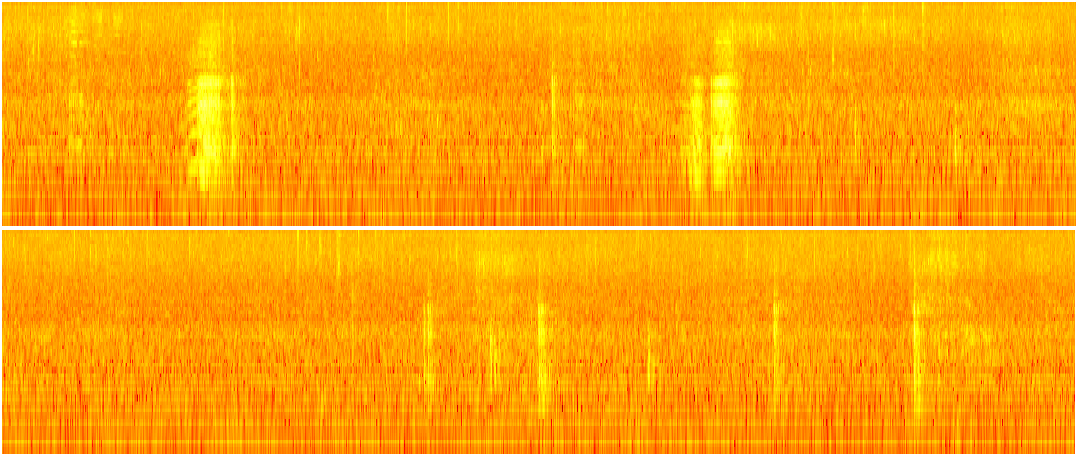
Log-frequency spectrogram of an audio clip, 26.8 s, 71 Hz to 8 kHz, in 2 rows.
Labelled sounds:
2.3	2.8	croaking sound likely from a nearby submerged object, 1.2 to 1.7 kHz
8.9	9.1	croaking sound likely from a nearby submerged object, 1.3 to 1.6 kHz

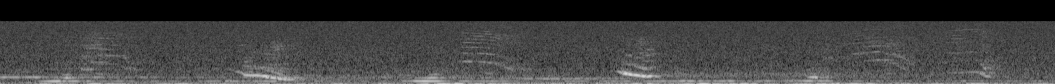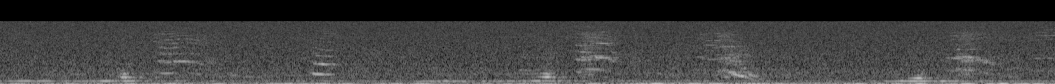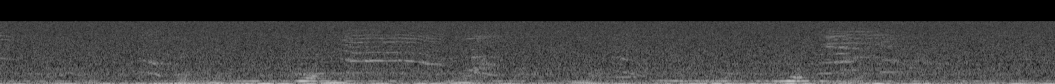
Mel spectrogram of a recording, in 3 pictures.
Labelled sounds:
0.9	1.2	humpback whale, 1.9 to 2.2 kHz
2.4	2.7	humpback whale, 0.80 to 0.90 kHz
4.6	5.2	humpback whale, 0.80 to 4.4 kHz
6.3	6.6	humpback whale, 0.80 to 0.99 kHz
8.5	8.9	humpback whale, 1.1 to 2.4 kHz
9.5	9.8	humpback whale, 4.9 to 5.2 kHz
12.1	12.6	humpback whale, 0.90 to 1.7 kHz
13.7	14.0	humpback whale, 0.86 to 1.1 kHz
16.3	16.7	humpback whale, 1.0 to 1.5 kHz
17.6	18.0	humpback whale, 1.2 to 2.3 kHz
20.0	21.2	humpback whale, 0.90 to 3.9 kHz
22.5	22.8	humpback whale, 0.86 to 1.2 kHz
24.5	25.6	humpback whale, 0.86 to 3.5 kHz
29.3	29.7	humpback whale, 0.99 to 2.3 kHz

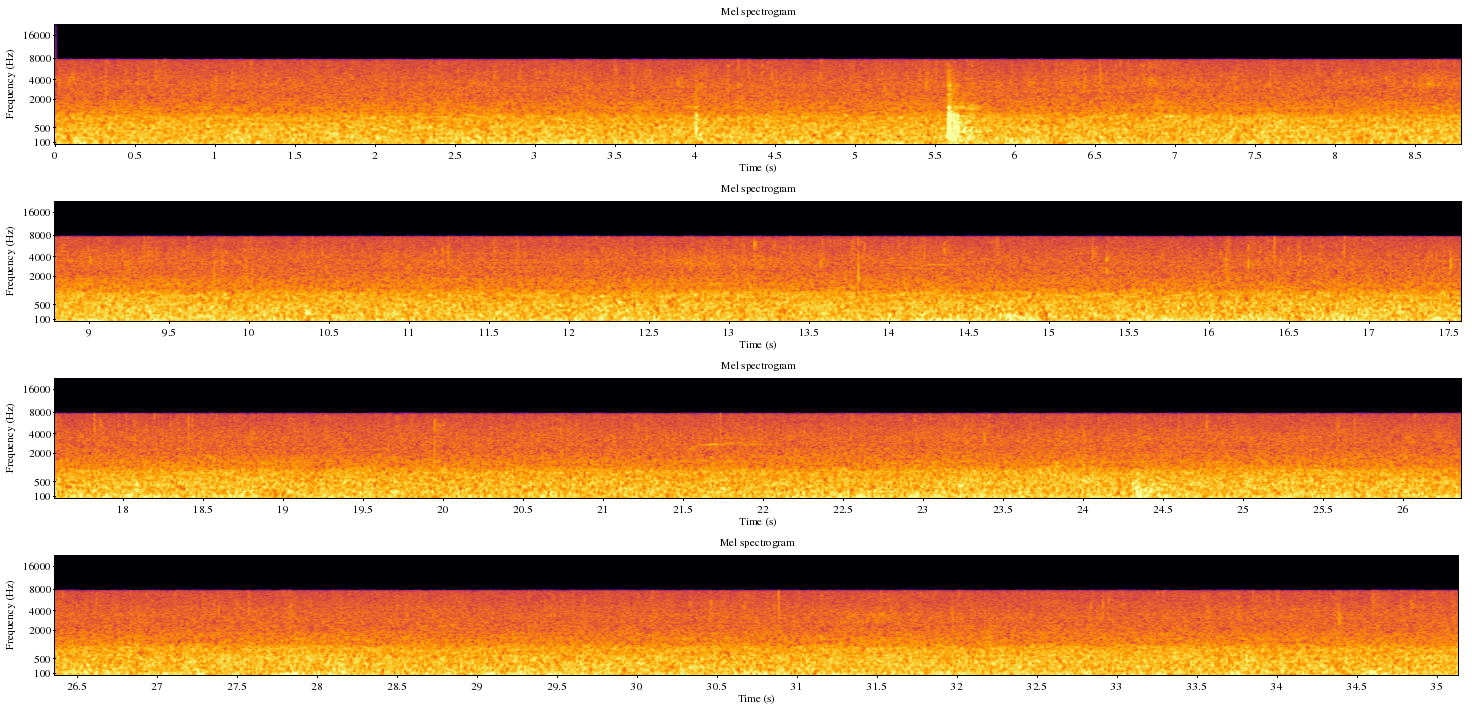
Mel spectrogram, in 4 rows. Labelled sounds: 21.6	21.8	killer whale, offshore, 2.7 to 3.0 kHz

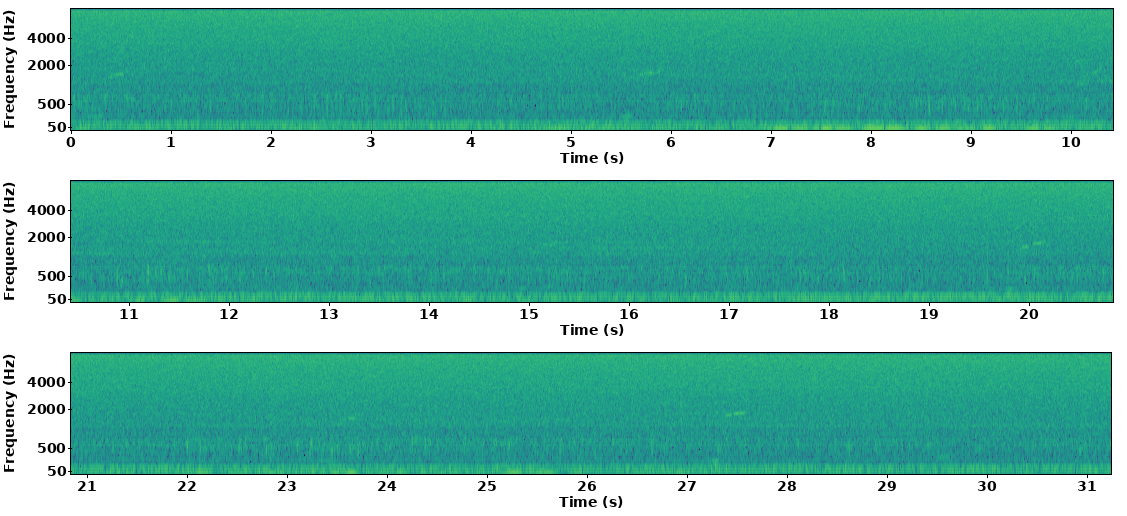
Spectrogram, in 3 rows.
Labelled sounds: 5.7	5.9	humpback whale, 1.4 to 1.7 kHz
27.4	27.6	humpback whale, 1.6 to 1.9 kHz

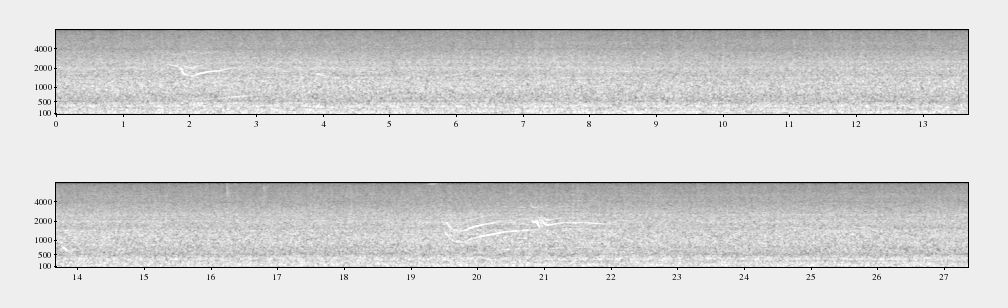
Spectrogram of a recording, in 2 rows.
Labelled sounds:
2.1	2.6	killer whale, Bigg's (transient), 1.5 to 2.0 kHz
19.8	20.3	killer whale, Bigg's (transient), 1.4 to 1.9 kHz
21.0	21.3	killer whale, Bigg's (transient), 1.7 to 1.9 kHz

